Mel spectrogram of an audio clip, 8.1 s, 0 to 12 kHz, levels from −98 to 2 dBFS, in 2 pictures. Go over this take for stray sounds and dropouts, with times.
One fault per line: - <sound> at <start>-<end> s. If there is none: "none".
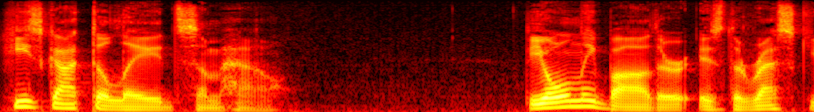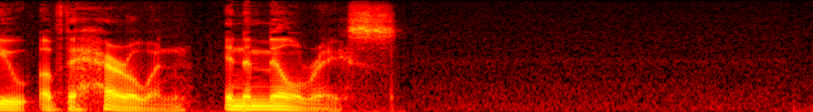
none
